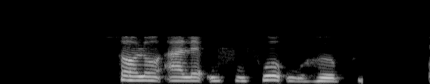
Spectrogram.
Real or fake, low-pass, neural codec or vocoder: fake; 3.6 kHz; codec, 16 kHz in and 24 kHz out, 1 kbps, XY-Tokenizer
